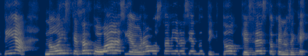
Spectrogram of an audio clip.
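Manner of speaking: high-pitched, nagging little-niece imitation; mocking niece. Aunt quoting her niece bullying her over TikTok, high mocking voice. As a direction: put on a high scolding kid voice.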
